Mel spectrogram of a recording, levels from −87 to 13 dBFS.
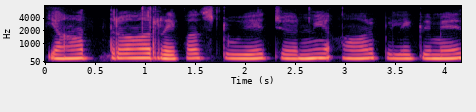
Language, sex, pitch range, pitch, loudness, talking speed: English, female, 210-235 Hz, 220 Hz, -14 LUFS, 100 wpm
